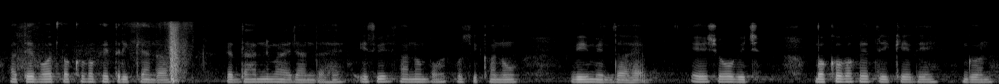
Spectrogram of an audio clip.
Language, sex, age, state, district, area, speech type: Punjabi, male, 18-30, Punjab, Fatehgarh Sahib, rural, spontaneous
